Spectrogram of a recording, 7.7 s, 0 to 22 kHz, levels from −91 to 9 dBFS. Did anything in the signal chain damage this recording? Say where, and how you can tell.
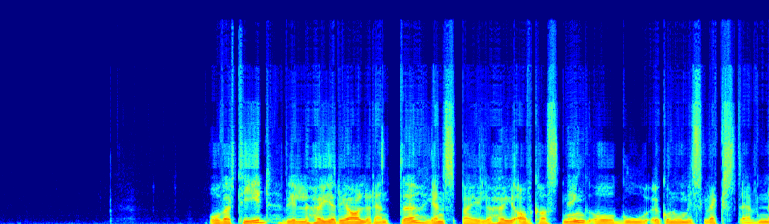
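Yes. Opus compression runs through the whole speech clip, at the codec stage: the sound is grainy, rough and noisy rather than swirly, with no obvious spectral holes. That fits the codec's music mode, which likely ran near 16 kbps, filling starved bands with folded or noise content.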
